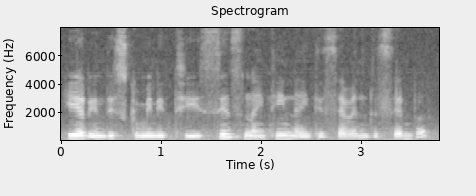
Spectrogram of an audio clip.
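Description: A woman's voice: lowish voice, fairly quick, warm tone, a little hiss or hum, low-quality recording. A middle-aged woman from Somalia with a Somali accent, introducing herself as a panelist. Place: conference room, indoors.

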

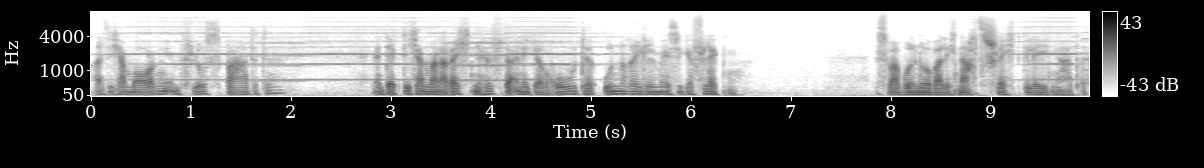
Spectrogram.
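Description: A man's voice: steady tone, moderate pace, music in the background, natural voice. An actor playing an anxious, reflective traveller who recounts his jungle journey in a literary radio play. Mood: uneasy, reflective. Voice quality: very low-pitched.

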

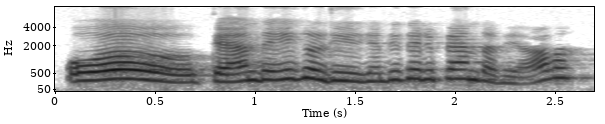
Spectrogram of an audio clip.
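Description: Skit role: woman playing a preachy know-it-all auntie, higher voice, dull lo-fi sound. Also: fast, lightly acted. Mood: lecturing. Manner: lecturing, stern. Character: meddling elder woman giving unwanted advice.

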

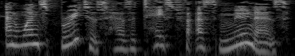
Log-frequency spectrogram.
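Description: Female storybook narrator, young adult, high and breathy, slow sing-song read-aloud for kids. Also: expressive, a bit bright. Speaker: storybook reader. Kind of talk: expressive read-aloud children's story in rhyme.

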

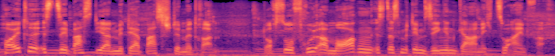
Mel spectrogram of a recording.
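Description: Calm male documentary narrator over music. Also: mid-range voice, normal speed. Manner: calm, even reporting.

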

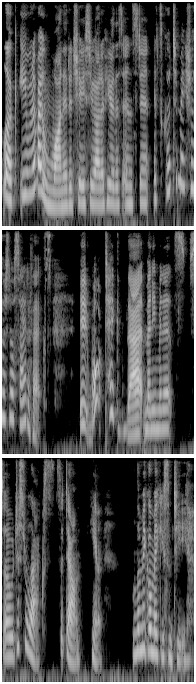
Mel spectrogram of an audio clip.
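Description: A woman acts out a playful young forest witch for an ASMR roleplay. Her pitch swings expressively as she teases, coaxes and reassures the listener. The sound is close and dry. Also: very animated, fairly bright tone, dry recording. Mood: coaxing, reassuring. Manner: coy, soothing, conversational with drawn-out words. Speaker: roleplay voice actor.

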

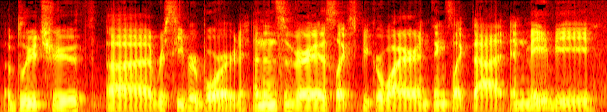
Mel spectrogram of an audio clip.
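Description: A man's voice: low-pitched, unhurried, pushed and bright. A man talking casually and enthusiastically to viewers as he hosts a hobby project vlog, recorded indoors at home. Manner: informal, enthusiastic. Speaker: DIY video maker, host. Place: indoors, small home room.

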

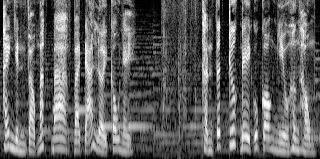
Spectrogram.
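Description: A woman playing a calm, firm middle-aged father and school principal in a cartoon, measured and admonishing. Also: on the low side, lightly acted. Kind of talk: animated cartoon voice acting. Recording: clear music behind the voice.

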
